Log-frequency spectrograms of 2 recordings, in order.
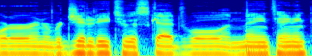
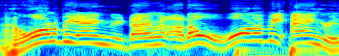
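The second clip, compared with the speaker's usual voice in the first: whiny frustration; 13 semitones higher than usual. Real, not acted. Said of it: "I'm getting angry again".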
